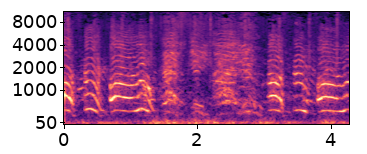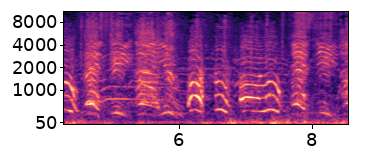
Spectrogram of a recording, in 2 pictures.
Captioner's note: chanting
